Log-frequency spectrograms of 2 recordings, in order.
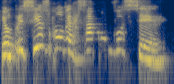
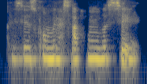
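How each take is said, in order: First: It sounds angry. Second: It sounds sad.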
